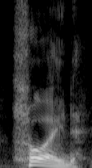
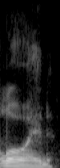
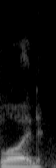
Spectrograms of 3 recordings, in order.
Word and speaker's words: Lloyd: d which is pronounced soy not Lloyd soy except in English it's Lloyd um and in in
